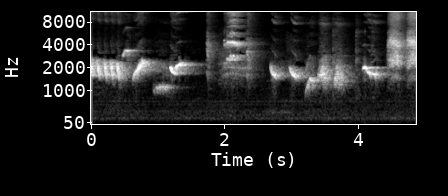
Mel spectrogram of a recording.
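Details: Long-tailed White-rumped Shama in full song with mimicked phrases: clear whistled notes near mid pitch, sliding and warbling, broken by short harsh buzzy bursts and high rasping notes, phrases separated by brief pauses.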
